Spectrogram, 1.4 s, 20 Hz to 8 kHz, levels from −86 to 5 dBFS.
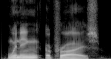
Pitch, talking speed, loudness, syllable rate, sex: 95 Hz, 130 wpm, -17 LUFS, 5.1 syllables/s, male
